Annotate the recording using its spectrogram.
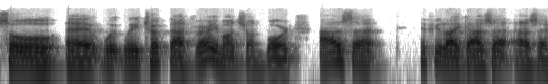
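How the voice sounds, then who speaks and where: A man talks at a fairly slow pace and a medium pitch. His pitch varies in an ordinary way. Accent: Northern Irish. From Ireland, County Fermanagh. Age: 70s. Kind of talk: podcast interview. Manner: hesitant, many repetitions and fillers.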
